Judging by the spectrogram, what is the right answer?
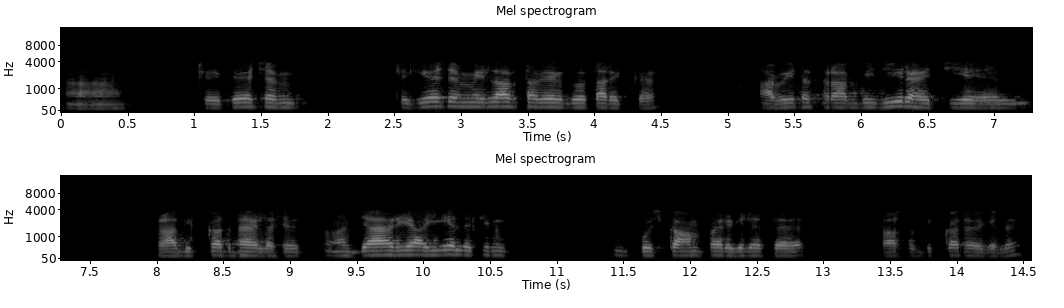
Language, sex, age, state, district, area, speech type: Maithili, male, 30-45, Bihar, Purnia, rural, conversation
